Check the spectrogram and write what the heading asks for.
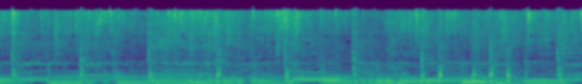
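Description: Coconut oil sizzling hard in a small pan as sliced shallots, dried red chillies and mustard seeds fry for a tempering, with frequent crackles and spatters. Low background music plays under it.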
